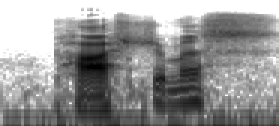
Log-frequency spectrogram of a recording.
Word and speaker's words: posthumous: They're probably working on some kind of posthumous documentary now. – Posthumous? – Yeah. – Is that really how it's pronounced? – Yeah.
